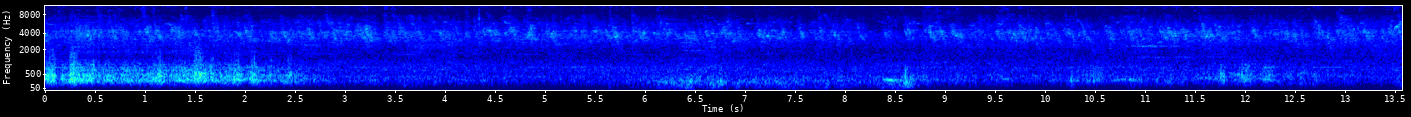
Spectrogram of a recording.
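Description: Near silence: faint outdoor ambience with small birds chirping faintly in the distance.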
